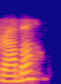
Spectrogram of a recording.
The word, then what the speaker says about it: Prabha: Prabha.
